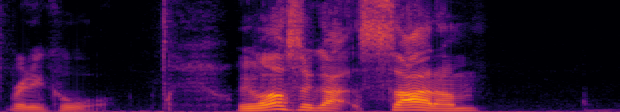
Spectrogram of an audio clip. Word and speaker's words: Sodom: We've also got Sodom, S O D O M, I think that's how you say it. Sodom, right? Not Saddam. Yeah, Sodom.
